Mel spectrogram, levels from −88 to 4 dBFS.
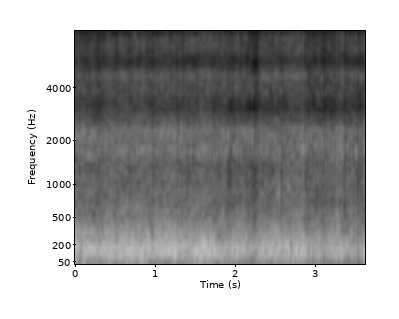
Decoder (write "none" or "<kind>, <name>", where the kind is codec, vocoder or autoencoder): autoencoder, DAC-VAE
